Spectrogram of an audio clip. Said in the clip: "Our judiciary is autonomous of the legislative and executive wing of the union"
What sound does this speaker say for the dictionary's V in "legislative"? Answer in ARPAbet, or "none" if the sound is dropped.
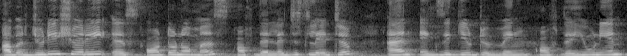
V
